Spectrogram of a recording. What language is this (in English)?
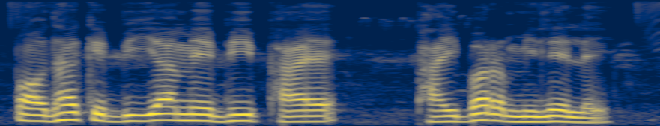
Bhojpuri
